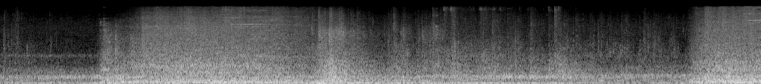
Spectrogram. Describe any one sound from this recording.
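A heavy metal hatch grinds and scrapes open.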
